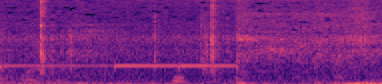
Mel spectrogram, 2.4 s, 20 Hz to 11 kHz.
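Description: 2007 GMC Yukon's V8 idling just after starting on a freshly installed battery, heard from inside the cabin as a low steady rumble. A steady high whine runs over it and stops with a click about one and a half seconds in.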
